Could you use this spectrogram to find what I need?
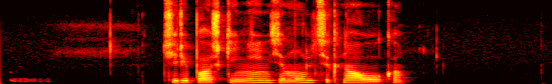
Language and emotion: Russian, neutral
